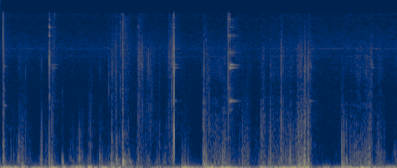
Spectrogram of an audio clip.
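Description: Metal dental picks scratch inside the ear canals of silicone ear molds on a binaural microphone. Close, muffled scraping and rubbing comes in a dense run of short, bassy thumps and rustles, with occasional brighter ticks as the metal catches.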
